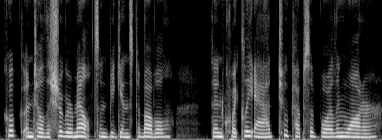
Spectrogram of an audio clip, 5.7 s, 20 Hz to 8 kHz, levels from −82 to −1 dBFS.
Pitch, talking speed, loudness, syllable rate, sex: 220 Hz, 180 wpm, -15 LUFS, 4.8 syllables/s, female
